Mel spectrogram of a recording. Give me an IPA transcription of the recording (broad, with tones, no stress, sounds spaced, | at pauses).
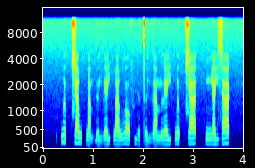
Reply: h w ə˦˥ p̚ t͡ɕ a˧ w h w a̰˧˨ m ɗ ə̤˨˩ j l ɛ˧ j h w a˨˦ w l ɔ˨˦ f i̤˨˩ ə̯ t̪ ə̤˨˩ j l a˧ m l ɛ˧ j h w ə˦˥ p̚ t͡ɕ a˦˥ t̚ | ɲ a˧ j z a˦˥ k̚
